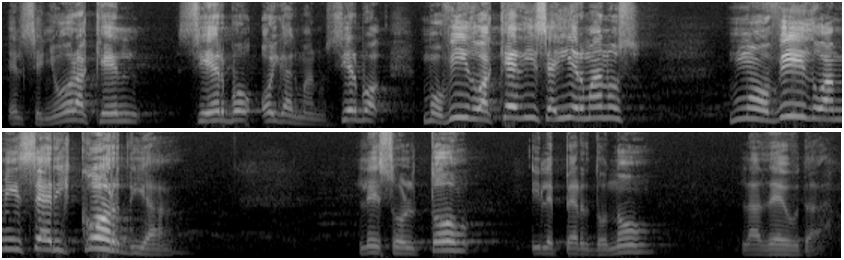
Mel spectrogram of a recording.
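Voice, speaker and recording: A man preaching a sermon, moving between hushed passages and emphatic repetition, often addressing his listeners as brothers. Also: high-pitched, slow pace. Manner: animated, swings from hushed to emphatic, repeats "hermanos".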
